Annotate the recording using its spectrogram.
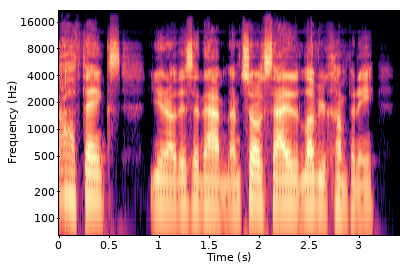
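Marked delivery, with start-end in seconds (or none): none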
